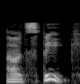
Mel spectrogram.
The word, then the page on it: outspeak: British English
